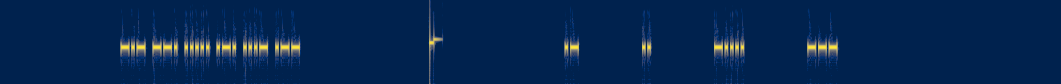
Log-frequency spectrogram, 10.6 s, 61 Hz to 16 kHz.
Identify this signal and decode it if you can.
Morse code, heard as a keyed tone, about 44 wpm, spaced as for 22 wpm, 700 Hz. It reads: KG5RVW AI6O
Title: USA Call Signs - 8x Character Spacing - 45wpm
